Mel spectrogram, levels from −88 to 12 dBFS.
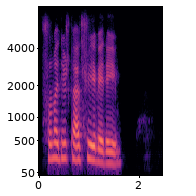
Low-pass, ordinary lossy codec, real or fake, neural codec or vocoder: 7.2 kHz; Opus, 32 kbps; fake; autoencoder, 22.05 kHz, a latent of 192 numbers a frame, VITS, trained on one speaker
